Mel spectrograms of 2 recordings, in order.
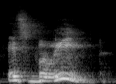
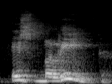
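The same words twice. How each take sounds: The two takes are said the same way.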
